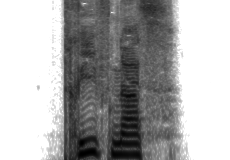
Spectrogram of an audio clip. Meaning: soaking wet
- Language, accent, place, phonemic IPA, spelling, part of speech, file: German, Germany, Berlin, /ˈtʁiːfˈnas/, triefnass, adjective, De-triefnass.ogg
